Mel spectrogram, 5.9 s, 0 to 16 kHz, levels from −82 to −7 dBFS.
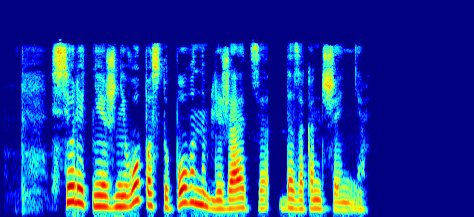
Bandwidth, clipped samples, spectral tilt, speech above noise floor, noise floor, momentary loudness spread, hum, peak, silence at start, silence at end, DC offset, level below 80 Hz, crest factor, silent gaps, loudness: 8 kHz; under 0.1%; -5 dB/octave; over 72 dB; under -90 dBFS; 14 LU; none; -2 dBFS; 0.25 s; 1.4 s; under 0.1%; -62 dBFS; 18 dB; none; -19 LUFS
